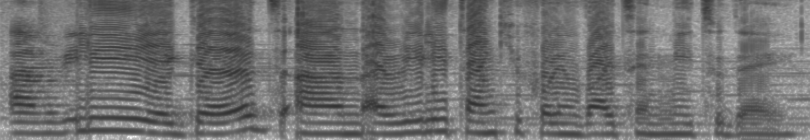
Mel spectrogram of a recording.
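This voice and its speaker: A woman fashion designer from Lebanon, raised in Latin America, answering interview questions with many pauses and fillers. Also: lowish voice, fairly even intonation, creaky, a little mellow, poor audio. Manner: hesitant, many fillers and restarts. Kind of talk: conversational interview.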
